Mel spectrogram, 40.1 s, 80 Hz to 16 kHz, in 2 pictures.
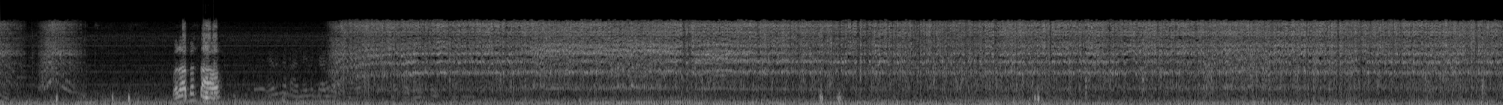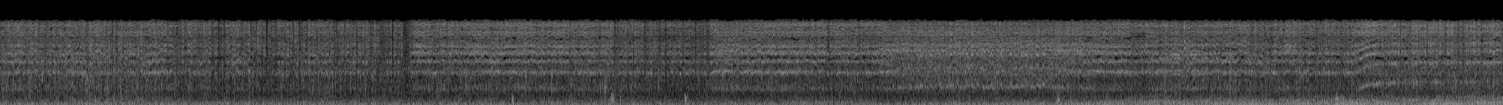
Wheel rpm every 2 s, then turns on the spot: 50, 0, 80, 160, 160, 160, 160, 160, 160, 160, 160, 160, 160, 160, 160, 160, 160, 160, 160, 210.
none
